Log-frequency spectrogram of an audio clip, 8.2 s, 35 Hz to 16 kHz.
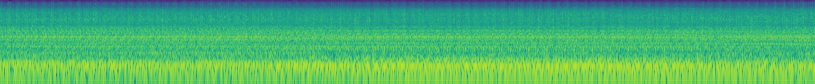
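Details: Volvo A30C articulated haul truck diesel at idle, inspected for purchase, with a constant raspy chuff on each firing pulse; exhaust leak the seller had disclosed.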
